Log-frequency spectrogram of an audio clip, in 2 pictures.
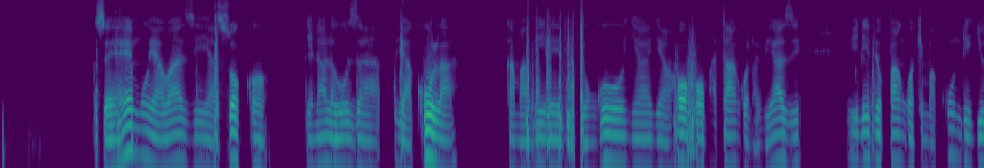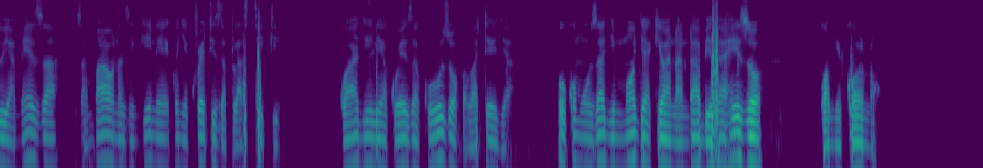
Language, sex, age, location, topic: Swahili, male, 18-24, Dar es Salaam, finance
